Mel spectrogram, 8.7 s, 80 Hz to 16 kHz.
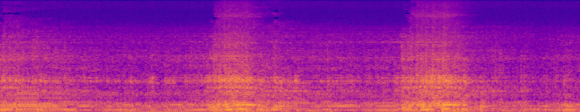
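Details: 1929 Scott Flying Squirrel twin two-stroke, first start after restoration: uneven burble at a fast idle, then two short blips that rev cleanly; normal running.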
